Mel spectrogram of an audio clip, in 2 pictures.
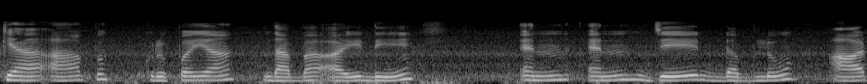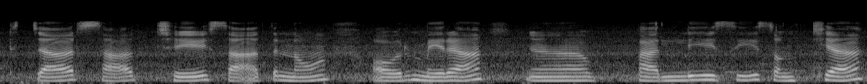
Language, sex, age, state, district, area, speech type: Hindi, female, 45-60, Madhya Pradesh, Chhindwara, rural, read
